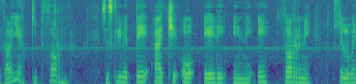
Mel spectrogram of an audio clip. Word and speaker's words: Thorne: Se escribe T-H-O-R-N-E, Thorne.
